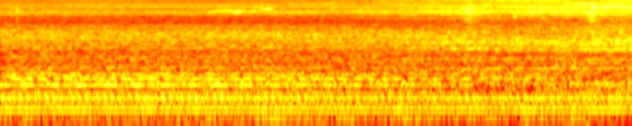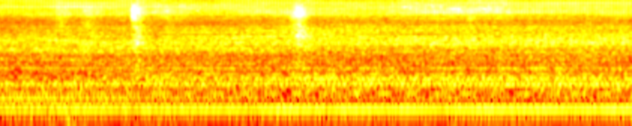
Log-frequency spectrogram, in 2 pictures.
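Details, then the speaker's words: BGH microwave running normally after repair (open diode replaced) with a cup of water: steady hum plus a faint whir from the turntable motor, which is the small noise heard. "ese ruidito que hace y vuelvo a repetir es el motorcito del plato"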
